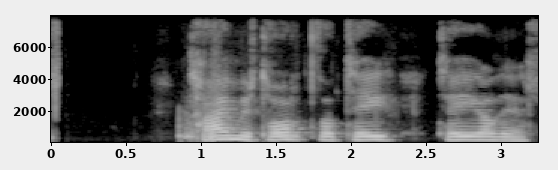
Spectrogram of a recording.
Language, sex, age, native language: Icelandic, male, 10, Icelandic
